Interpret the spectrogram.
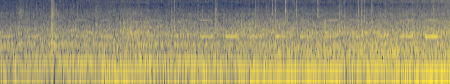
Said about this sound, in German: findet die Furt und Ampel dank Leitstreifen und akustischem Signal und überquert die Kreuzung sicher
